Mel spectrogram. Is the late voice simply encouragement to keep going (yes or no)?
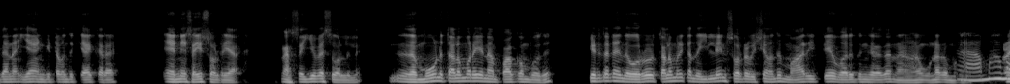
no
